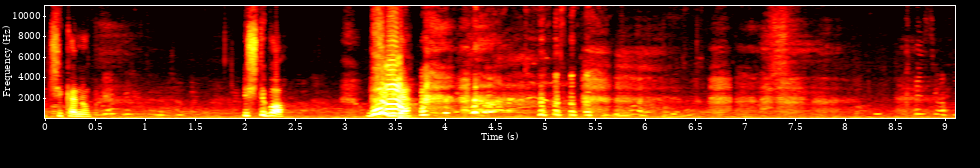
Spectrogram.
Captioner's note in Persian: خنده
